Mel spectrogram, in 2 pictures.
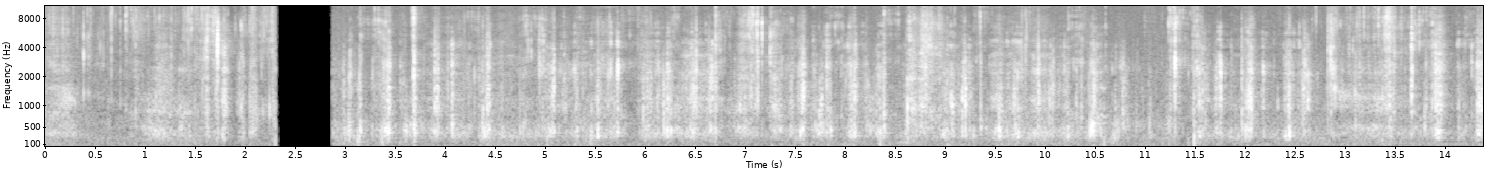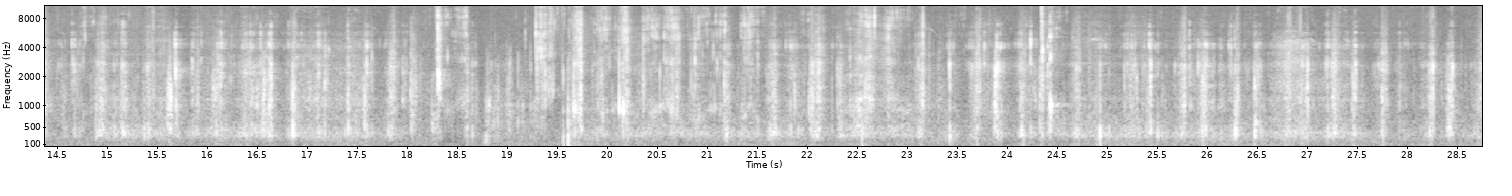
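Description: Chewing and crunching of crispy fried food, a steady run of crackly bites and mouth sounds, with a sudden total drop-out for about half a second near the start.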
